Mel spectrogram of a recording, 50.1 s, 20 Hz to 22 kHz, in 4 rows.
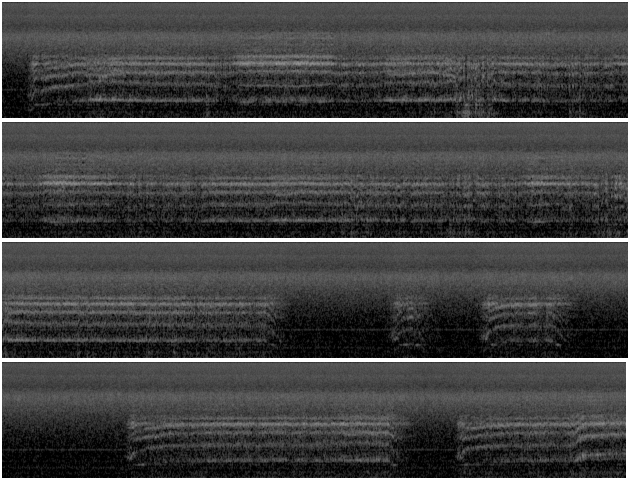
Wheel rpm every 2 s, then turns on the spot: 60, 160, 160, 160, 160, 160, 160, 160, 160, 160, 160, 160, 160, 160, 160, 70, 20, 50, 50, 0, 90, 160, 150, 50, 170.
none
